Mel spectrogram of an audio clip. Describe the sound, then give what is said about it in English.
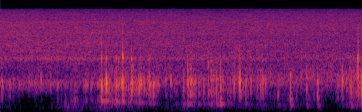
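A vodka soda being poured in a studio: a steady fizzy hiss with quick, irregular bubbly gurgles and splashes throughout, moderately quiet, no voices. “I can hear you pouring that, and it kind of makes me jealous.”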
